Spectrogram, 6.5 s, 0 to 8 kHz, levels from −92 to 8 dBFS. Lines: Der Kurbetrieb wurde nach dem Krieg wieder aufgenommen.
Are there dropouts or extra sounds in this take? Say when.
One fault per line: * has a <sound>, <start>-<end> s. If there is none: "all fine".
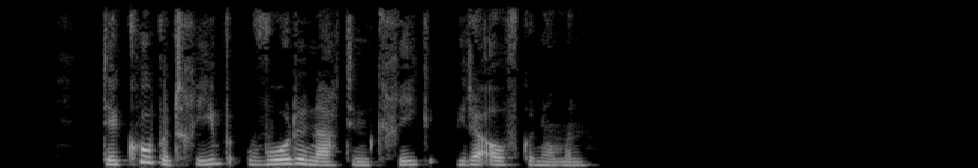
all fine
